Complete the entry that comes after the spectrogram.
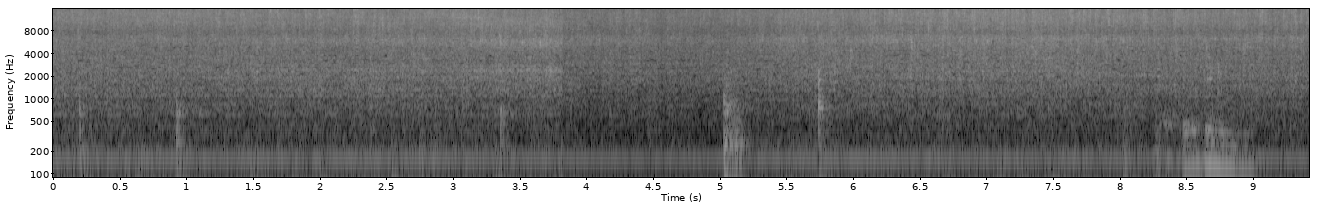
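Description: Diced potatoes, onions and tomatoes sizzling in oil in a frying pan, stirred with a wooden spoon that knocks against the pan a few times.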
